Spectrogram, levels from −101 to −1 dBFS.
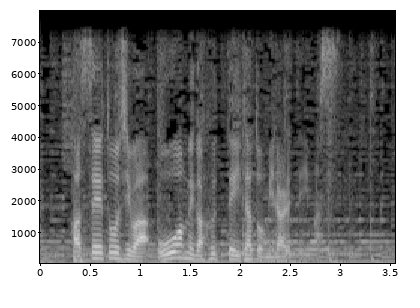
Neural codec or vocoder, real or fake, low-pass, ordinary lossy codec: none; real; 7.2 kHz; none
